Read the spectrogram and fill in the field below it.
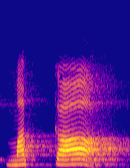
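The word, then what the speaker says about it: मक्का: Makkah. So, what is Makkah? Ma plus ka, ka. Makkah.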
